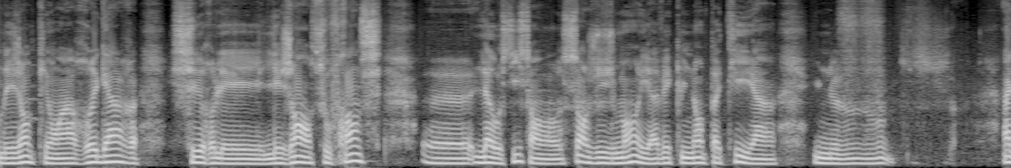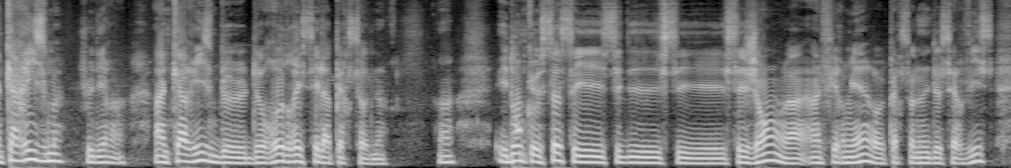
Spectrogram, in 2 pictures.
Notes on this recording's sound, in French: L'épisode a été enregistré en extérieur, pardonnez-moi les petits bruits parasites.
